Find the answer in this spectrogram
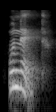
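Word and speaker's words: honnête: Now, you can hear I'm pronouncing the T, unet. Why? Because now there's a vowel after T. So, whenever there's a vowel after T, you're going to pronounce this. Okay, next word is host.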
